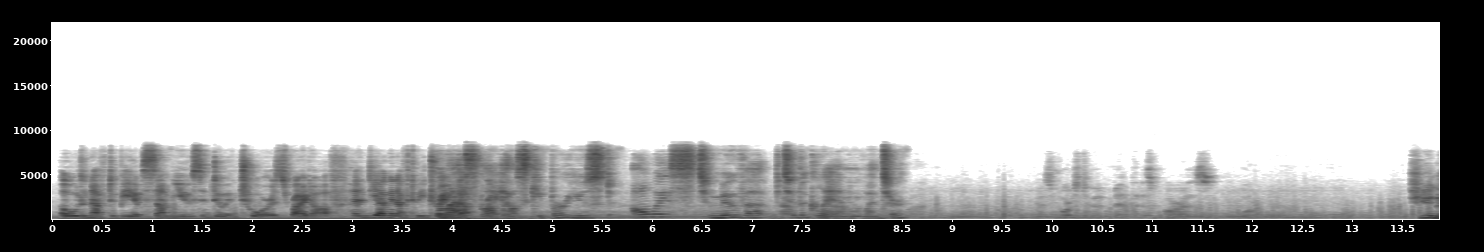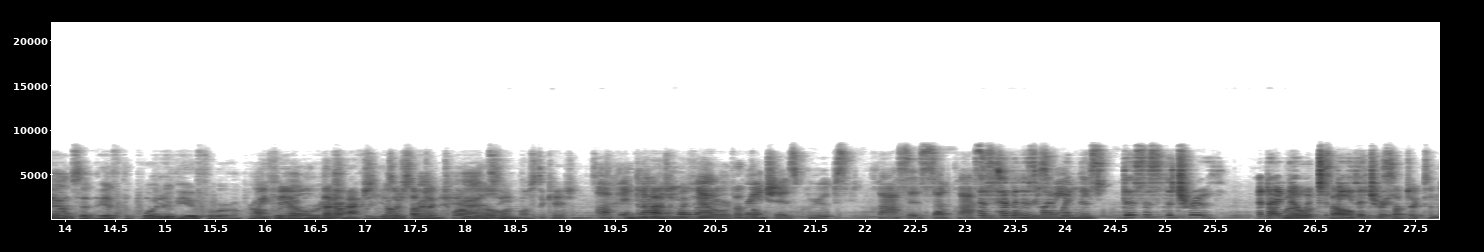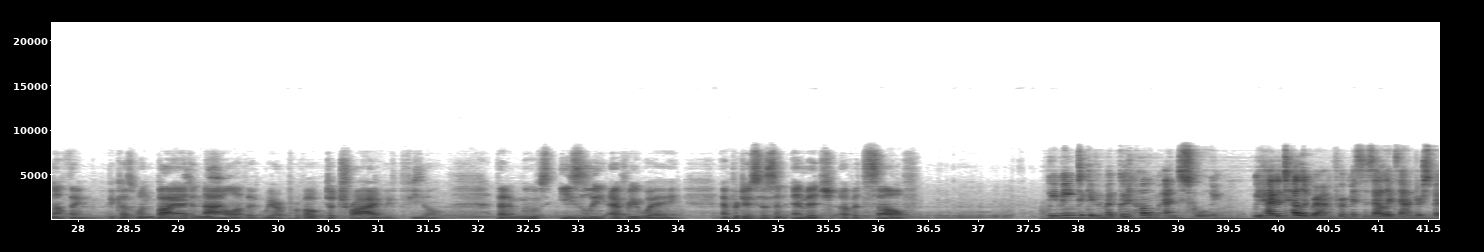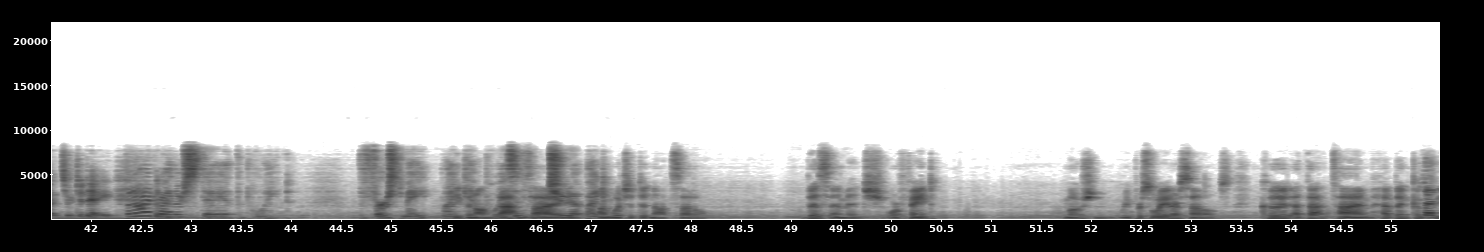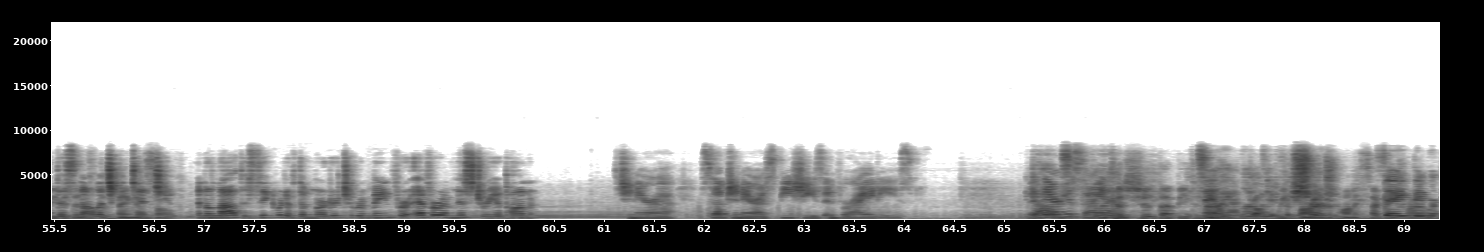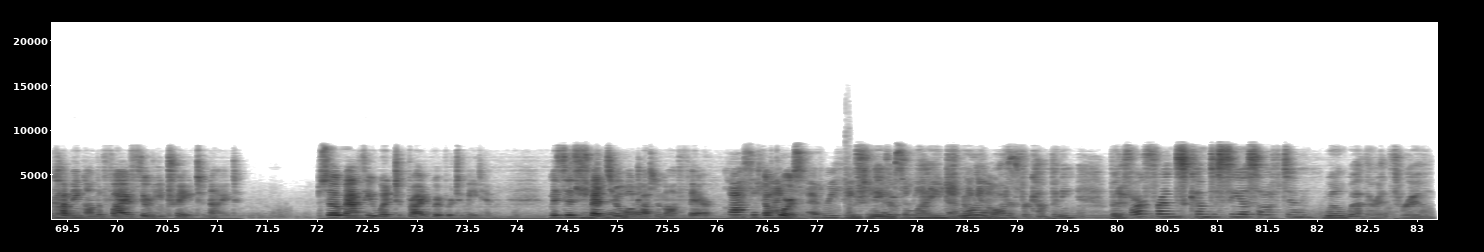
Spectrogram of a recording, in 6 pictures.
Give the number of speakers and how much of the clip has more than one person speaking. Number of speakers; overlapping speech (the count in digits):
7, about 30%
